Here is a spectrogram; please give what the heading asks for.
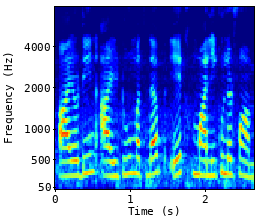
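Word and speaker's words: molecular: अच्छा, मालिकुलर भी मैं पहले भी आपको बताती थी, मालिकुलर भी प्रोनाउंसिएशन होती है, लेकिन इसका ज़्यादा बेहतर एक्सेंट जो होता है, जो ज़्यादा हायर लेवल्स पे यूज़ होता है, वो मोलेकुलर होता है।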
